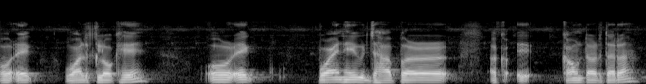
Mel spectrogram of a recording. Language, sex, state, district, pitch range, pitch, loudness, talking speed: Hindi, male, Arunachal Pradesh, Papum Pare, 100-110 Hz, 100 Hz, -16 LUFS, 150 wpm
